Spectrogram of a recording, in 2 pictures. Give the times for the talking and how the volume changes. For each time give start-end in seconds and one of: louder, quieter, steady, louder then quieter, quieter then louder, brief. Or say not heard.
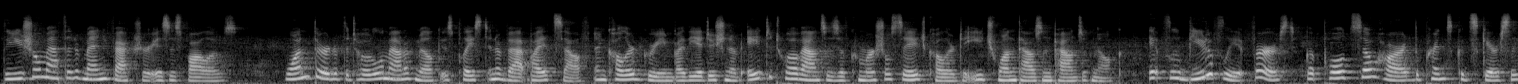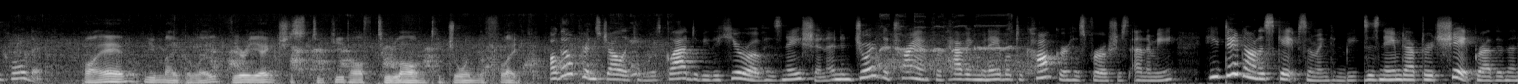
0.0-30.3 steady.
